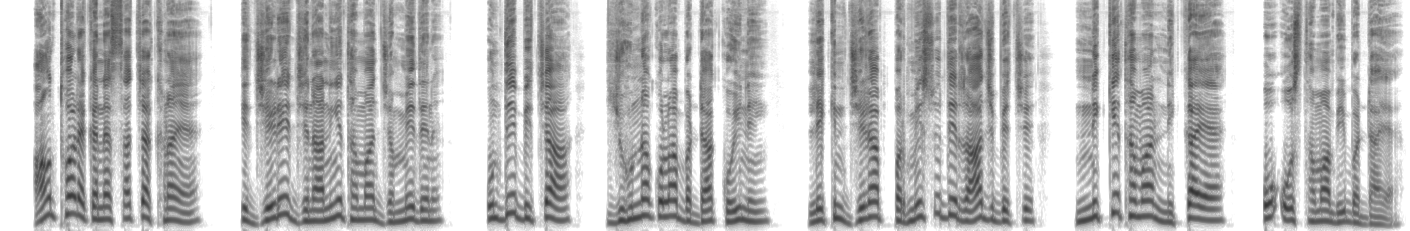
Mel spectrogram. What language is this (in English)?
Dogri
